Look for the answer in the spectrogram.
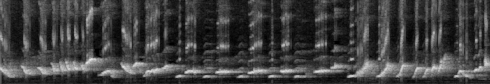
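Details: Energetic white-rumped shama song, given as a fighter bird provoked by a rival: a fast, continuous stream of rolling, warbled whistles and trills sliding up and down, with a sharp, rapid burst of notes near the end.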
